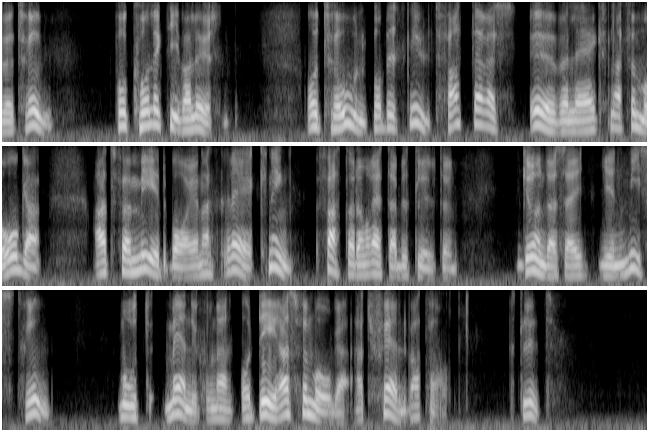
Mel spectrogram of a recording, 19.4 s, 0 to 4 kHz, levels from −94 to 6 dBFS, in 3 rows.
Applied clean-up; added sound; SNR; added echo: neural diffusion model UNIVERSE++.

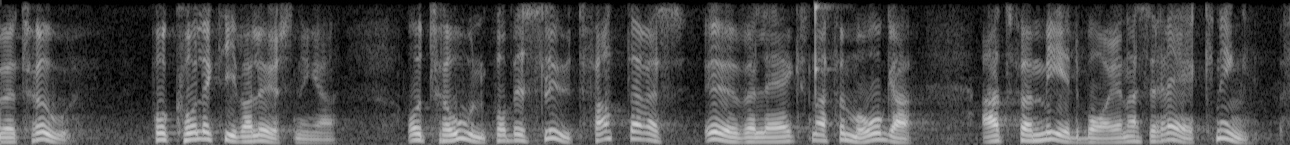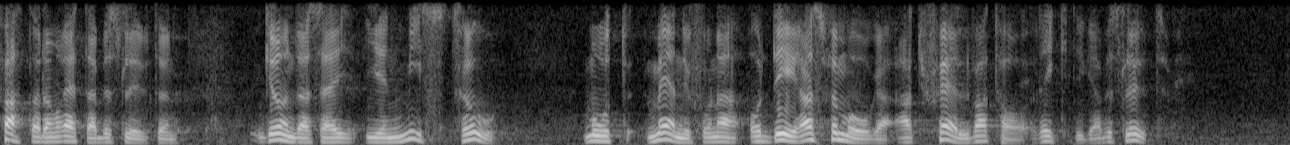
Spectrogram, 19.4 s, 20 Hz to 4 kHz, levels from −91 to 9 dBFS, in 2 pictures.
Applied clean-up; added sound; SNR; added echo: none; Cutlery, silverware / Dishes, pots, and pans; 14 dB; none.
